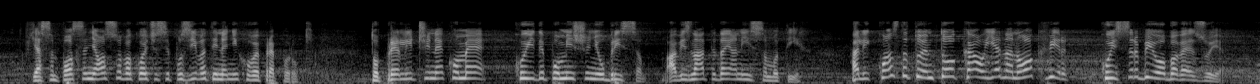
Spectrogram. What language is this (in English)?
Serbian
